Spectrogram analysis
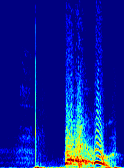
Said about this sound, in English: Oh, now my nose is running and I'm going to sneeze.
